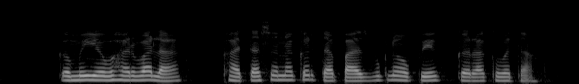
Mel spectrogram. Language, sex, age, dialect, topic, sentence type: Marathi, female, 18-24, Northern Konkan, banking, statement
